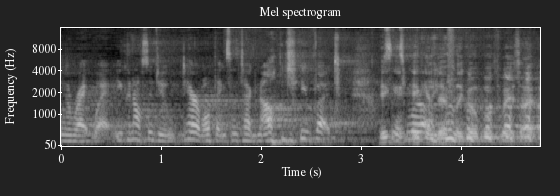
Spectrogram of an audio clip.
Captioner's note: laughs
